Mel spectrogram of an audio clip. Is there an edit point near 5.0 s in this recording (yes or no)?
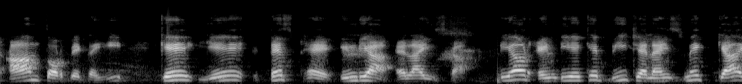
yes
